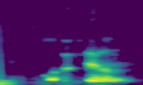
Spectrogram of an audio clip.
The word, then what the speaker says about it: could: Could. तो could नहीं बोलते हैं, could नहीं बोलेंगे. क्या बोलेंगे? Could. कुड. How to pronounce this word? Could. Could. तो L हमारा हो गया silent.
